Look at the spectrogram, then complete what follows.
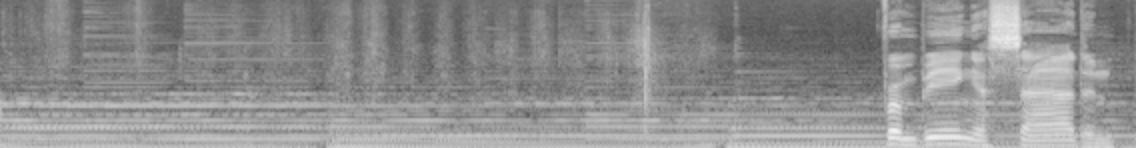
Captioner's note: sandpaper scrapping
